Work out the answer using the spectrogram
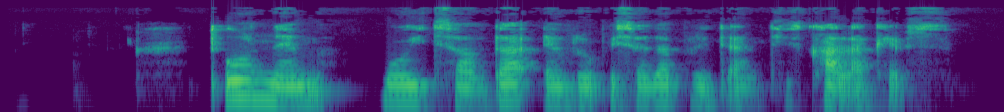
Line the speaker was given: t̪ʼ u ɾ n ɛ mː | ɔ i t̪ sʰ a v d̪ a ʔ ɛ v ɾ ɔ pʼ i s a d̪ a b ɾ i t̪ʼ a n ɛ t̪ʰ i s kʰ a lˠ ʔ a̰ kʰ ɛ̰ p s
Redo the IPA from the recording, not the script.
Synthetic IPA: t̪ʼ u ɾ n ɛ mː | ɔ i t̪ sʰ a v d̪ a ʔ ɛ v ɾ ɔ pʼ i s a d̪ a b ɾ i t̪ʼ a n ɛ t̪ʰ i s kʰ a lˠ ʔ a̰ kʰ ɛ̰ p s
